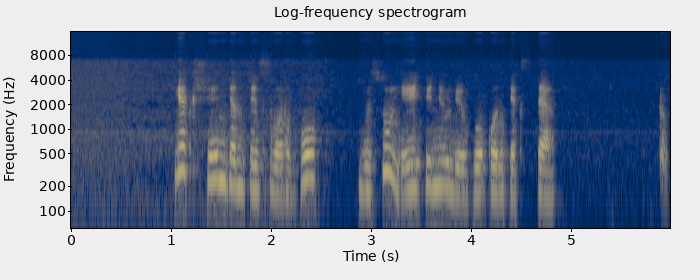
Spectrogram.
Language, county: Lithuanian, Panevėžys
